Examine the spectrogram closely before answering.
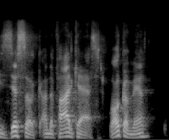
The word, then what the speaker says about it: Zisook: to follow on twitter we got brian z zissook on the podcast welcome man dan thank you so much and uh you pronounce my last name correctly which no one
